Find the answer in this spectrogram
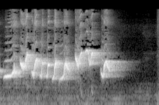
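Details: White-rumped shama singing as a lure for other shamas to answer: a continuous two-second stream of loud, fluty whistles rising and falling in quick looping phrases, ending abruptly, then a sharp click.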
